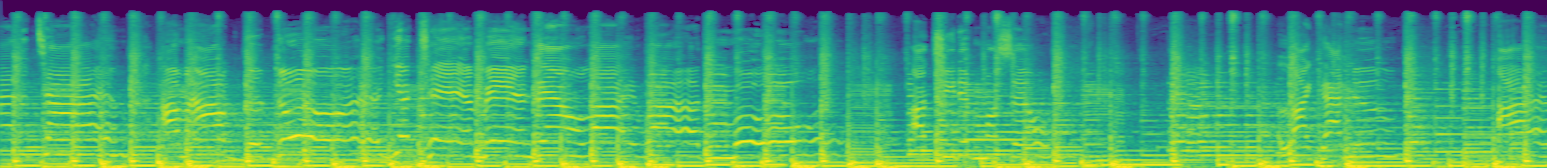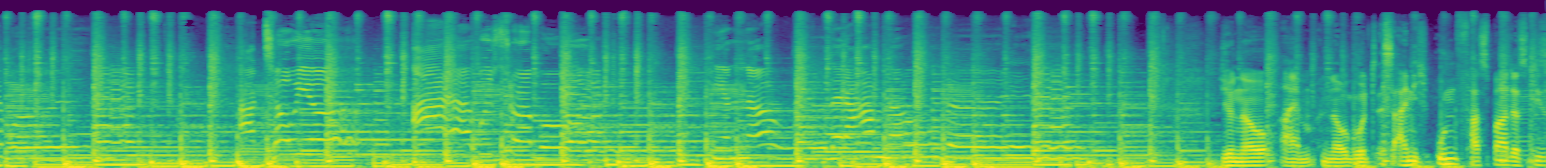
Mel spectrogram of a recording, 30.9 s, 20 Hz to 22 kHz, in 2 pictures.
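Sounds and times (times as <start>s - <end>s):
female lead vocal in a soul song: 0.0s - 8.5s, 9.1s - 10.9s, 12.7s - 17.0s, 17.8s - 21.8s, 22.4s - 26.5s
horn-like backing in a soul song: 0.0s - 30.9s
soul song bass: 0.0s - 30.9s
steady soul song drums: 0.0s - 30.9s
speech: 28.0s - 30.9s.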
